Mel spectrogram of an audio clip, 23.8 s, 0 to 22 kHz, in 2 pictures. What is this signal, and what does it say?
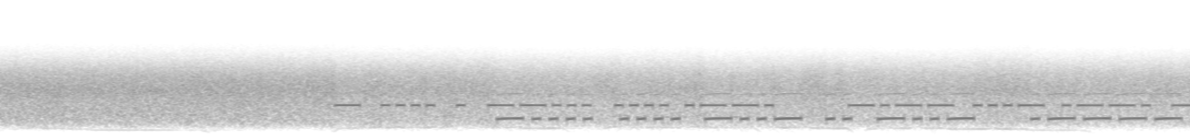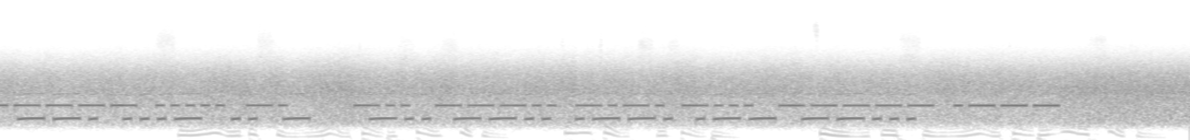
Morse code, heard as two keyed tones, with radio static. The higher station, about 16 wpm, 970 Hz: THE7HP YVP05N D8CB0J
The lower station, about 14 wpm, 510 Hz: 6HXIX 1GVIT DZPW7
